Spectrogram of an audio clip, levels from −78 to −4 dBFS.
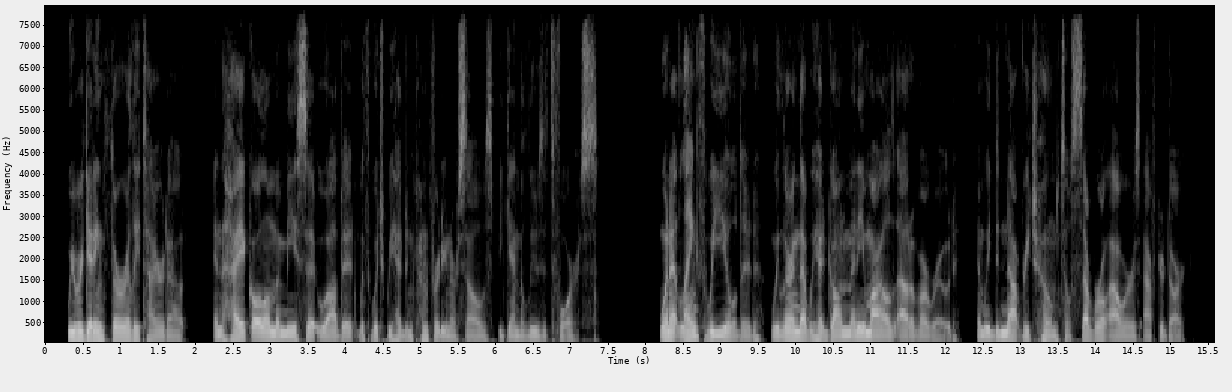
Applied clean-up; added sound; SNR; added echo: none; none; none; none.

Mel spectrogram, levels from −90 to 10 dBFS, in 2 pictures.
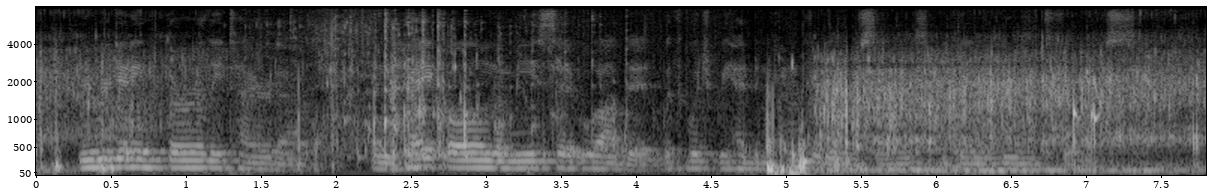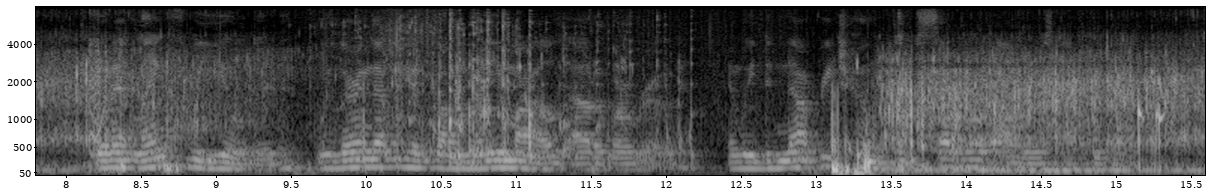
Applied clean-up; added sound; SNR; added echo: none; Sink (filling or washing) / Gurgling; -2 dB; reverberation time 0.5 s.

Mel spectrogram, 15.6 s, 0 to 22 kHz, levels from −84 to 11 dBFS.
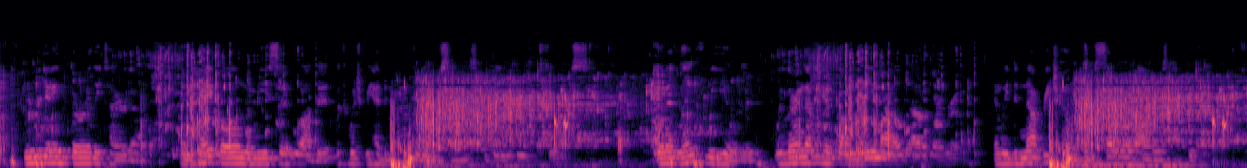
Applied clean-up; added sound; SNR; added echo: classical method WPE with log-MMSE.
